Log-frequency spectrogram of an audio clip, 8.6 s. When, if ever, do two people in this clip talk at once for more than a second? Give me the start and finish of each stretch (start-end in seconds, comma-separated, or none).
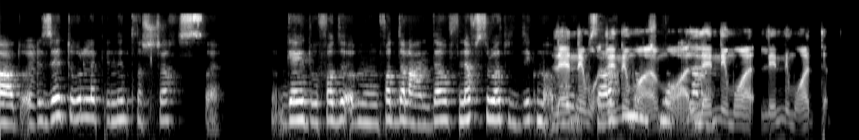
5.5-7.2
